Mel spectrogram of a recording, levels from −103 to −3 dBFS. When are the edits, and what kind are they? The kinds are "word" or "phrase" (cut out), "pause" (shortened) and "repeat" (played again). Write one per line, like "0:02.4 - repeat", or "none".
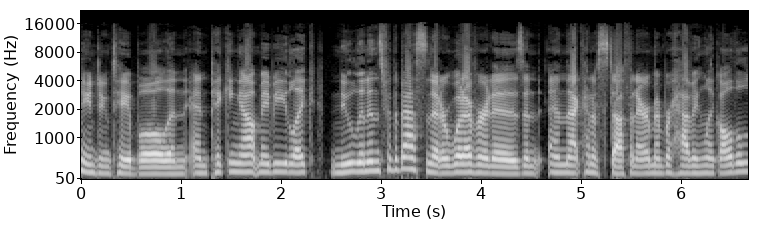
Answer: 0:02.4 - pause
